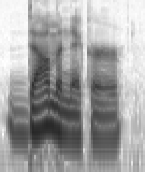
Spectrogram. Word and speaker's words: dominicker: Yeah, you got to emphasize the first syllable, dominicker. Dominee, dominion, dominion day, and dominique.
